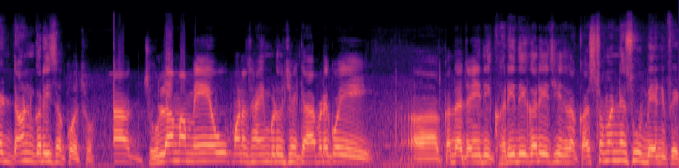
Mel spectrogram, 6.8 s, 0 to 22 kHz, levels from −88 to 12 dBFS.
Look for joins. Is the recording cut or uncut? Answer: cut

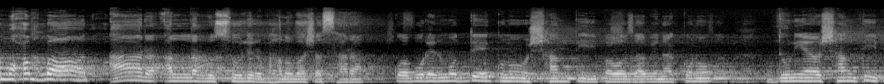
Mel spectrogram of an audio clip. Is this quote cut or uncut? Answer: cut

